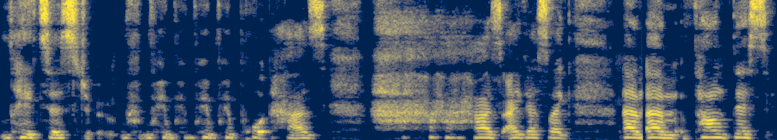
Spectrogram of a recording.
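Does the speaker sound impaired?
Yes: stutter; onset around age 5 after move from Zambia to UK, none before per parents, cause unknown; adult, ongoing stutter; stutters here and there, stutter affects talking, often stays quiet to avoid stuttering; here repeated sounds, repeated words, prolonged sounds.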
